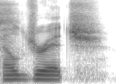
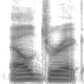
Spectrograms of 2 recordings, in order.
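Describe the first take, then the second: First: The word ends with a 'ch' sound. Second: The word ends with a 'k' sound.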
